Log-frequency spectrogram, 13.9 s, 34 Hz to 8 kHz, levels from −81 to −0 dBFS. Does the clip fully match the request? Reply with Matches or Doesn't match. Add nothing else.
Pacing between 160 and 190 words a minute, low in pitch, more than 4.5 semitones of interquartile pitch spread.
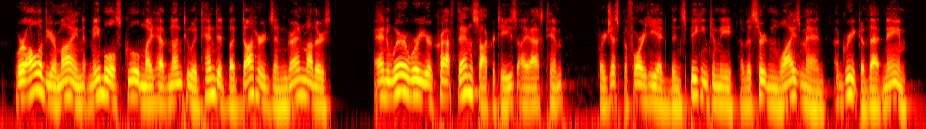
Doesn't match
